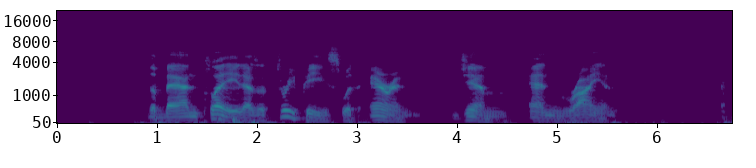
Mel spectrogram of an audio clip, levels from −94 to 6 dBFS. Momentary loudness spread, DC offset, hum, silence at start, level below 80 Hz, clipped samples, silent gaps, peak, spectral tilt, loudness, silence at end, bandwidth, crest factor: 11 LU; under 0.1%; none; 0.9 s; -84 dBFS; under 0.1%; 3.62-3.96 s, 4.60-4.72 s, 5.64-6.04 s, 6.11-6.60 s; -38 dBFS; -1.5 dB/octave; -56 LUFS; 0.05 s; 7 kHz; 22 dB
